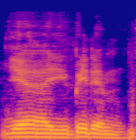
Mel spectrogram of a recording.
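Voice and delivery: ordinary delivery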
